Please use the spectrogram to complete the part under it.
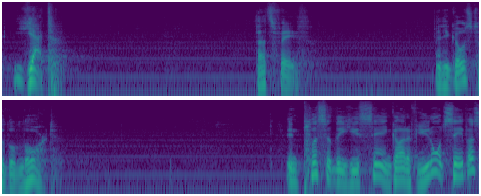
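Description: A man speaks slowly and calmly into a microphone, pausing between phrases.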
